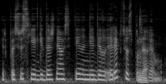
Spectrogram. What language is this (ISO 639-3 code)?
lit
